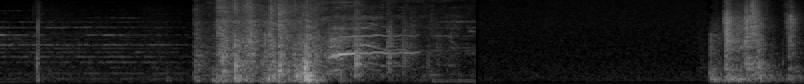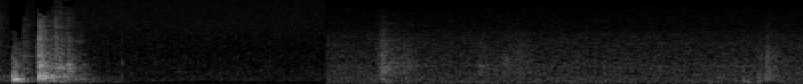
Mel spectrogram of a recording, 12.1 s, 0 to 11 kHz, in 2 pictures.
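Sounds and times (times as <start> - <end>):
cats landing knocks and clatter: 1.5 - 3.1, 5.4 - 6.8.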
